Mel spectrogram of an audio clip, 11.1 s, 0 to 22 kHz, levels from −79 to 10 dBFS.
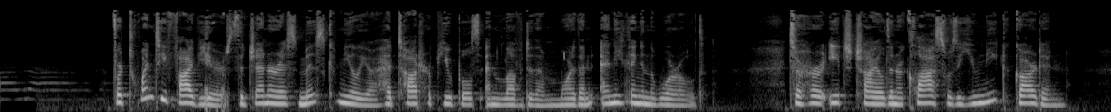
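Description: Throughout, the sound is dull and gurgling, with upper bands flickering out. This is likely MP2 compression, and it fits a starved stream near 80 kbps. DAB burbling erupts from 2.03 to 2.33 s, then briefly from 5.63 to 5.69 s. Corrupted bits put wrong samples into single sub-bands, giving short blips of noise, and wrong scale factors can throw sub-bands off level for up to a frame.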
